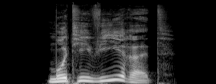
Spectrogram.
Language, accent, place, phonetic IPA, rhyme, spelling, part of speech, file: German, Germany, Berlin, [motiˈviːʁət], -iːʁət, motivieret, verb, De-motivieret.ogg
- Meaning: second-person plural subjunctive I of motivieren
